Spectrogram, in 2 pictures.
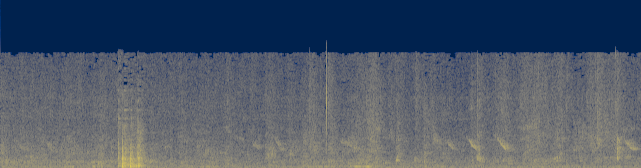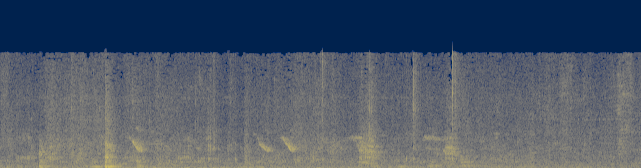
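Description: Chickens calling, with short high falling peeps scattered through, among knocks of household work; a loud sharp knock about a second in is the loudest sound.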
